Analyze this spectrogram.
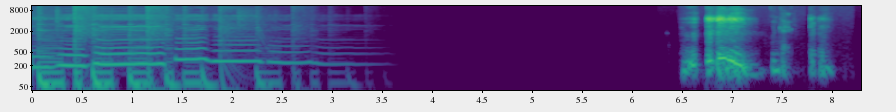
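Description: A person clearing a mucus-filled throat: after a stretch of silence come a few rough, gravelly bursts, the first long and forceful, the last two shorter and quieter.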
